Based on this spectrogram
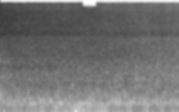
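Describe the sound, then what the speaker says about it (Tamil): Jackfruit seeds roasting in ghee give off a steady, loud sizzling hiss that holds evenly throughout, with a faint low rumble beneath. "இதை நல்லா வறுக்கணும், நெய்யில் போட்டு வறுக்கணும்."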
